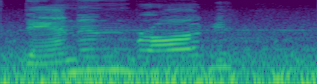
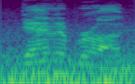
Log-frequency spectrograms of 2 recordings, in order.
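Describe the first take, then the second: First: An extra n sound comes before the b. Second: No extra n sound comes before the b. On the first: The speaker calls it wrong. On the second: The speaker calls it right.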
